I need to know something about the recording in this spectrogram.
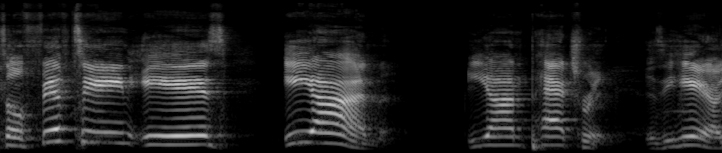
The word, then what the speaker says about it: Eoin: All right, so 15 is Eoin Patrick.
